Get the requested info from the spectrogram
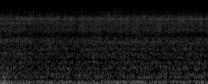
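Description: Faint, steady sizzle of beaten egg and sliced vegetables frying in a pan.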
